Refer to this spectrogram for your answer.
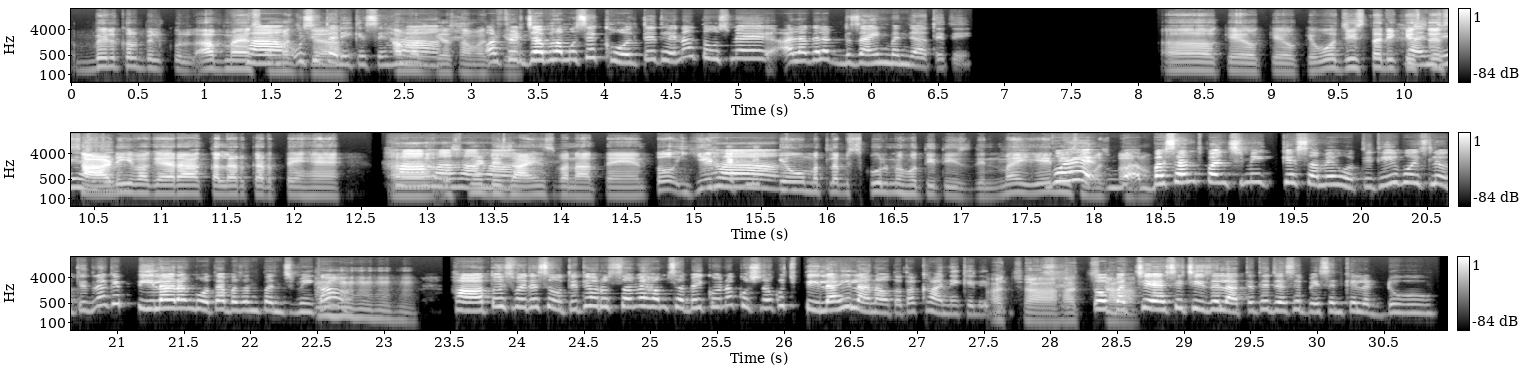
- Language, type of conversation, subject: Hindi, unstructured, आपके लिए सबसे खास धार्मिक या सांस्कृतिक त्योहार कौन-सा है?
- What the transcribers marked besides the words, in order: in English: "डिजाइन"; in English: "ओके, ओके, ओके"; in English: "कलर"; in English: "डिज़ाइन्स"; in English: "टेक्निक"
